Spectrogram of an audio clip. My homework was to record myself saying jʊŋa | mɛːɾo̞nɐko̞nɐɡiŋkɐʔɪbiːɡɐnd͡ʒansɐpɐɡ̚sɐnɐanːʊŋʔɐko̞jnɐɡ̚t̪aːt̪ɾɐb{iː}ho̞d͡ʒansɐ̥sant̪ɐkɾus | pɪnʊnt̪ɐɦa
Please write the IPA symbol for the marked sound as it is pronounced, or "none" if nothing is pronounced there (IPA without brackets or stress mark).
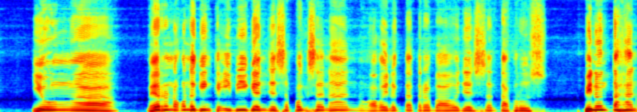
aː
